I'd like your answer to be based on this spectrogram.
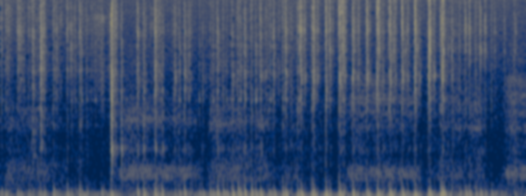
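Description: Fingertips tap the body of a small, hollow Agfa Isoly film camera with a leatherette plastic body and chrome metal top, held in both hands. The rapid, uneven taps sound like dull, low thuds with short, clicky attacks that die away almost at once, much like typing on a keyboard.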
